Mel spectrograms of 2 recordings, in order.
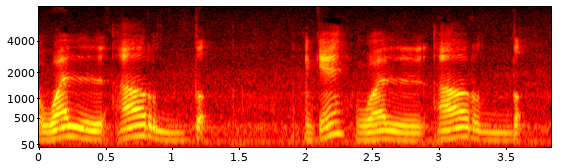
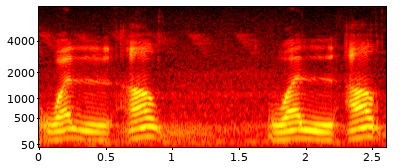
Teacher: berhenti pada wal ard ni, jangan lantunkan ya, sebab huruf dot ni bukan huruf qalqalah. Okey, huruf dot bukan huruf qalqalah.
